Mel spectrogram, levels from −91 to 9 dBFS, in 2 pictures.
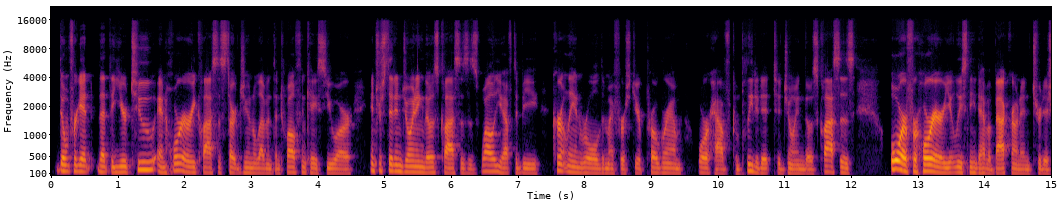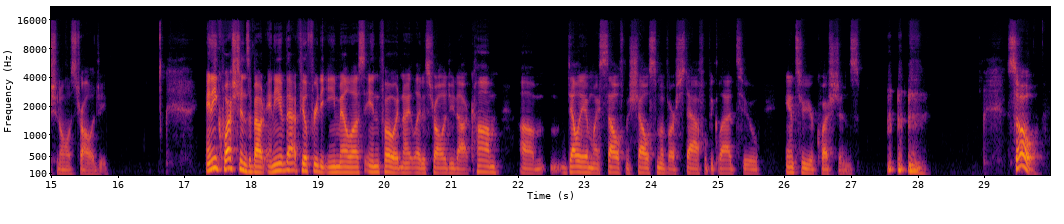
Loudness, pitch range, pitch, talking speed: -23 LUFS, 105-130 Hz, 115 Hz, 175 wpm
